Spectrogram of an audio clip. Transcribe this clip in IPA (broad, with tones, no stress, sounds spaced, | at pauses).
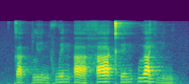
k a˨˩ k̚ p l i˨˩ n k w e˧ n ʔ aː˨˩ h aː˥˩ kʰ e˦˥ n p ɯ˥˩ a̯ j i˨˩ n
